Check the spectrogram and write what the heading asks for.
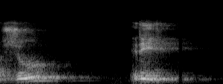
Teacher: a sílaba tônica é a penúltima sílaba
